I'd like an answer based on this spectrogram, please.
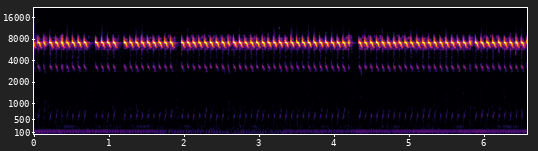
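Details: Yeoul allak bangul beolle cricket song from Korea's National Institute of Biological Resources, 2020: high, rapid pulsed trill in long trains broken by brief pauses, over a steady low hum.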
